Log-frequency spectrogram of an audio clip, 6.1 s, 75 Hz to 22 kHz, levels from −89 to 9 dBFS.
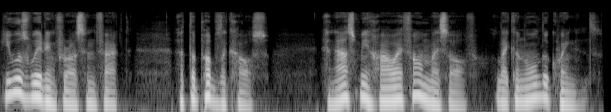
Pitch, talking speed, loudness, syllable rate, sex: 125 Hz, 215 wpm, -18 LUFS, 6.2 syllables/s, male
